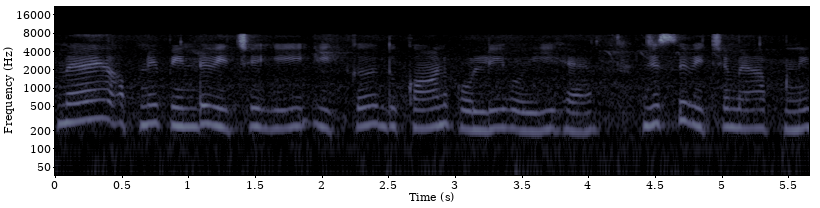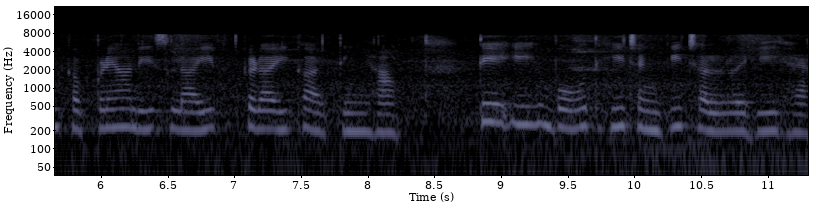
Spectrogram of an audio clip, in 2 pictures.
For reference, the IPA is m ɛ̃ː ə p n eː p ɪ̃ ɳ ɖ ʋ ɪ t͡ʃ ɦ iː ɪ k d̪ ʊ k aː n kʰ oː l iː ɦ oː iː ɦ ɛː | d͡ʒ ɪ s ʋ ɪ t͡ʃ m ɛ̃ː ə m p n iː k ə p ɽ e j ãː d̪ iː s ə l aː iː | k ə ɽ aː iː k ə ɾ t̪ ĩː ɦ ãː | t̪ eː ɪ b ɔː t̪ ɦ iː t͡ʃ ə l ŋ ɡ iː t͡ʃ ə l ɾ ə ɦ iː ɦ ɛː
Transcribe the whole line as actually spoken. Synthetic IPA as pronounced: m ɛ̃ː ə p n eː p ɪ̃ ɳ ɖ ʋ ɪ t͡ʃ ɦ iː ɪ k d̪ ʊ k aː n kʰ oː l iː ɦ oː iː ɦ ɛː | d͡ʒ ɪ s ʋ ɪ t͡ʃ m ɛ̃ː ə p n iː k ə p ɽ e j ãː d̪ iː s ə l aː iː | k ə ɽ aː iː k ə ɾ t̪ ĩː ɦ ãː | t̪ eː ɪ b ɔː t̪ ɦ iː t͡ʃ ə ŋ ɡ iː t͡ʃ ə l ɾ ə ɦ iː ɦ ɛː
